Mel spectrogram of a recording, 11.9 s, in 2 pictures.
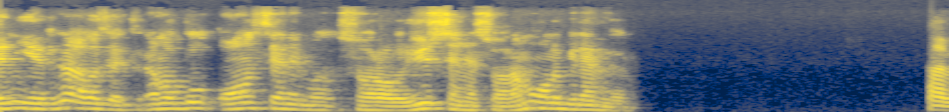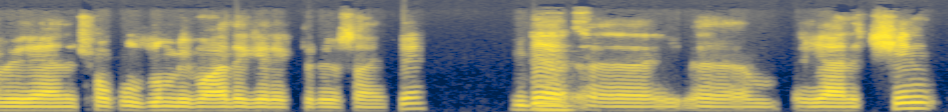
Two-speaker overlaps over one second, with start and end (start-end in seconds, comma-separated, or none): none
